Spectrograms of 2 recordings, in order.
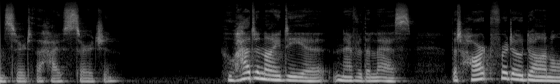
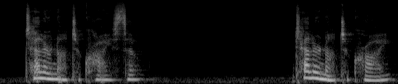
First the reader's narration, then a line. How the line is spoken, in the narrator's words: the boy lying on the table murmur faintly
